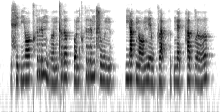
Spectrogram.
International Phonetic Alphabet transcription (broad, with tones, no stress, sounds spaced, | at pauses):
s i˨˩ ʔ j ɔː˦˥ kʰ r ɯ˥˩ ŋ b ɤː˩˦ n t r ɤː˦˥ k̚ ʔ o˩˦ n kʰ r ɯ˦˥ ŋ s u˨˩ n | j a˦˥ k̚ n ɔː˩˦ ŋ eː˨˩ w k l a˨˩ p̚ h ɯ˨˩ k̚ ŋ ɛː˨˩ k̚ h a˧ w p l ɤː˩˦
